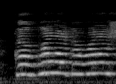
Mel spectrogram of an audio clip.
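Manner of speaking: high, loud frightened squeak; squeaky panic. A narrator's reading. Mouse squeaking for help at the gorilla. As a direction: squeak it out in terror. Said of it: "she squeaked".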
